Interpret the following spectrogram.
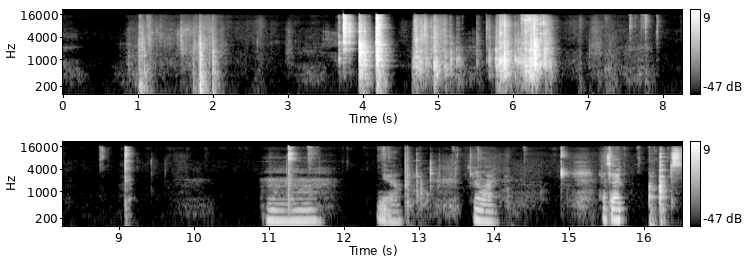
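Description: Handling noise from work on a reborn doll's cloth body and limbs: scattered light clicks and short bursts of rustling. A short hummed voice comes about eleven seconds in, with a few murmured sounds near the end.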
